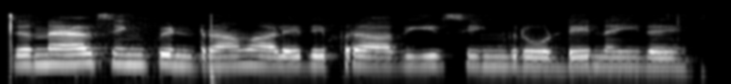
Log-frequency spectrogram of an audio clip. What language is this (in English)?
Punjabi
